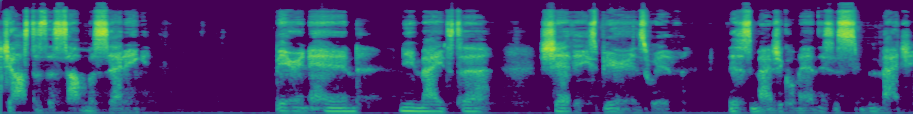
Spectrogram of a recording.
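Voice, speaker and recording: In a raspy, whispered, put-on character voice, the speaker goes at a moderate pace with long, frequent pauses. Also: man. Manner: whispering.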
